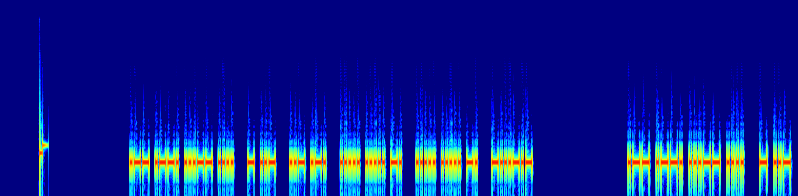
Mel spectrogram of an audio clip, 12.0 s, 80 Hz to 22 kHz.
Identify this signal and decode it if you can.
Morse code, heard as a keyed tone, about 33 wpm, 700 Hz. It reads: WP3H TU UR 55N 55N <BK> WP3H TU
